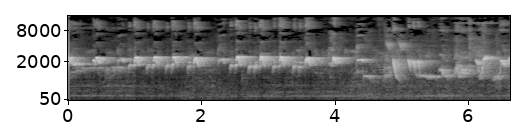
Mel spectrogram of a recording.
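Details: White-rumped shama in its 3rd molt sings a fast run of repeated chattering notes, then breaks into richer, lower whistled phrases, over a faint indoor hum.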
